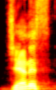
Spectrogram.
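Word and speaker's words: Janis: the name is it Janice Jerome jannis Jerome how do you Pro properly pronounce the two JS so technically in German you say yanis Sher M yanis Jerome you got that I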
